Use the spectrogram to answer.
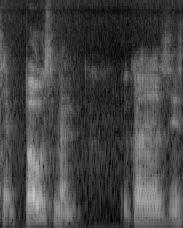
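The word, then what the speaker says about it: Boseman: say more time talking about chadwick postman um bossman bozeman sorry i thought i called bossman in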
